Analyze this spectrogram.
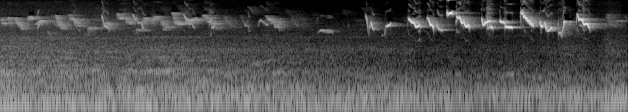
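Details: Lemon-bellied white-eye (kecial kuning) from Lombok, a kept cage bird, singing in the 'ngejos' style: rapid, high, thin chirps and slurred twitters, softer at first, then loud, dense bursts over the final three seconds.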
